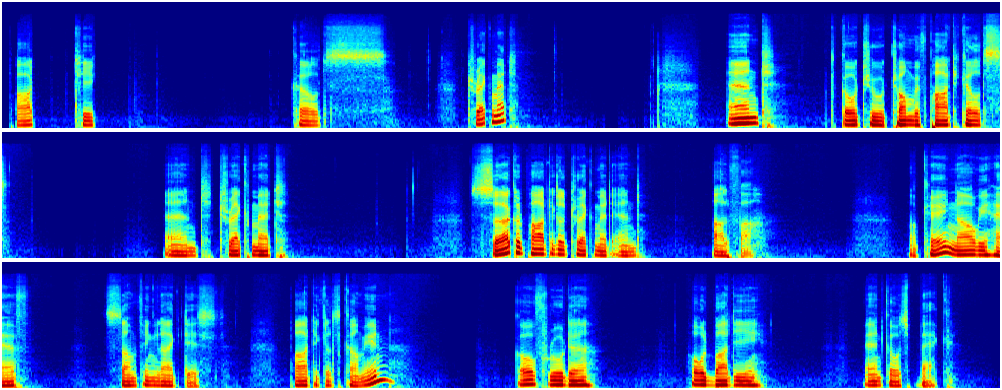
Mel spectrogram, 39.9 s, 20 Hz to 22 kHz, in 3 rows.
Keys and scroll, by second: 0.0-1.4 typing, 2.7 i, 5.7-7.4 typing.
